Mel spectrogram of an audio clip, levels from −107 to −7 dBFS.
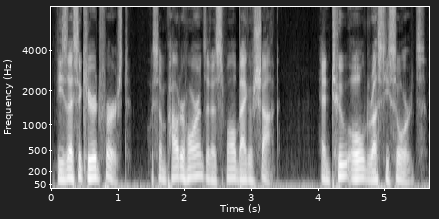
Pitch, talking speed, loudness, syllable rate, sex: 105 Hz, 200 wpm, -17 LUFS, 5.1 syllables/s, male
